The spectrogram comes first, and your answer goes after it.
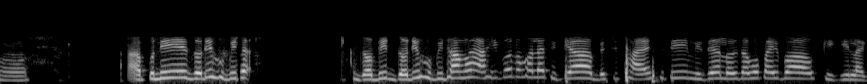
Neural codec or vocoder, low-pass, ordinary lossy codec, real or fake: none; 3.6 kHz; none; real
